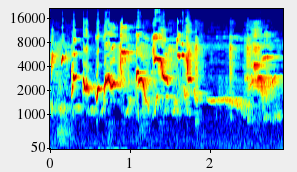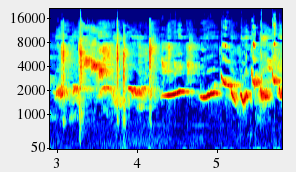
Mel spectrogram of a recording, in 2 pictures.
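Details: White-rumped shama singing, used to spur other shamas to sing: harsh scratchy notes mixed with whistled slurs and sustained clear whistles, varied and loud.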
